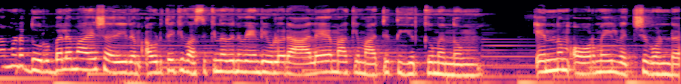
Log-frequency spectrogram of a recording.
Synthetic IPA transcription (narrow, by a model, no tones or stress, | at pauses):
nɐmːuɽe̞d̪urbɐlɐmaːjɐɕɐɾiːɾɐmʔɐʋiɽut̪ːe̞ːkʲːɨʋɐsikʲːunːɐðinɨʋe̞ːɳɖijuɭːɐo̞ɾuaːlɐjɐmaːkːimaːtːɨt̪iːrkume̞nːum | e̞nːumʔo̞ːrmɐjilʋe̞t͡ɕːuɣo̞ɳɖɨ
